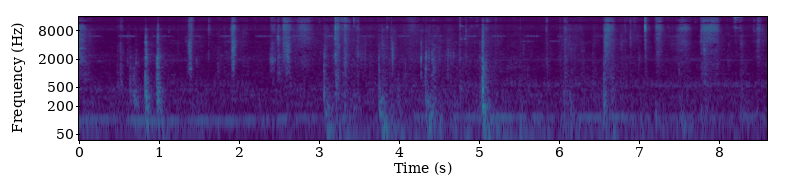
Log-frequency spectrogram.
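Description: Footfalls and knocks on an RV's fold-down entry steps and door as a person climbs in: about half a dozen irregular thumps and clicks over a faint low hum.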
